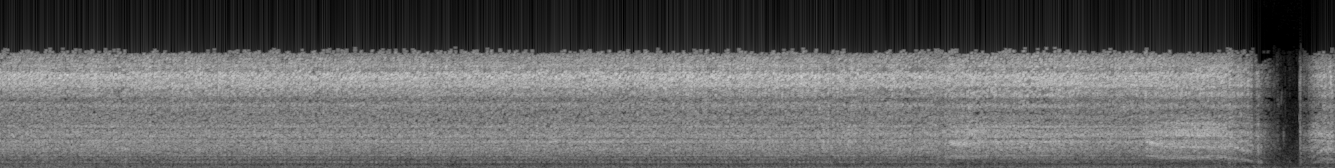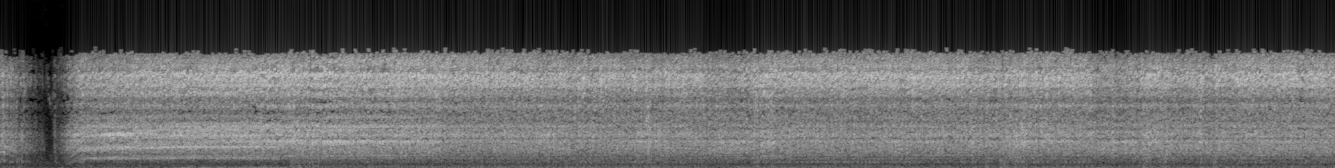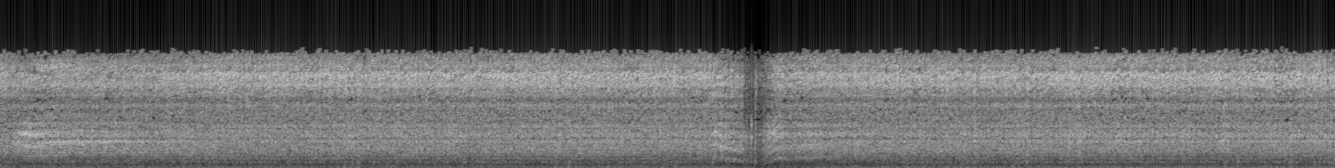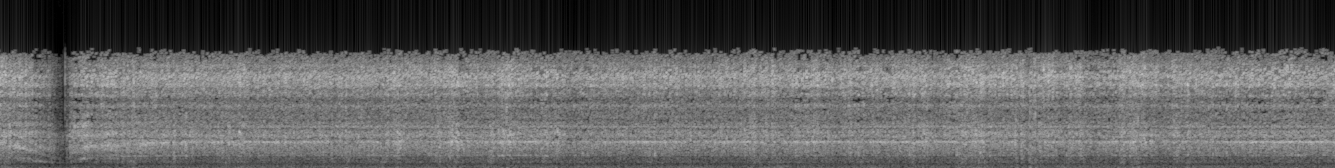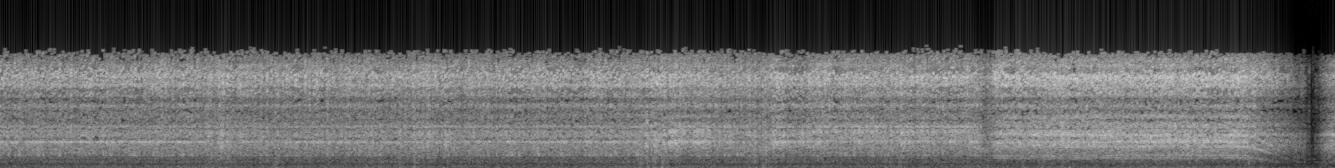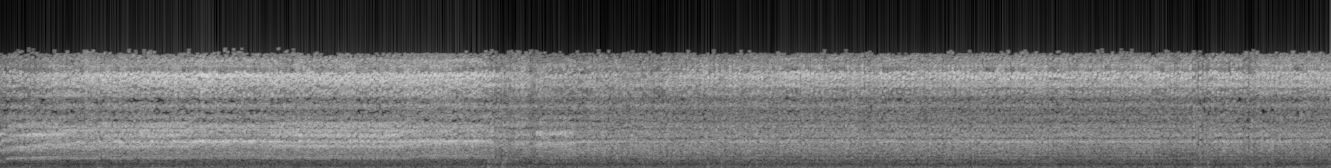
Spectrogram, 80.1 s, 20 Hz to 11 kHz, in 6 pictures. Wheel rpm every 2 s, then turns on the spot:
240, 230, 240, 230, 230, 230, 70, 160, 230, 230, 230, 230, 230, 230, 230, 240, 210, 170, 230, 230, 150, 230, 230, 240, 240, 230, 230, 230, 230, 230, 230, 230, 200, 130, 220, 220, 230, 230, 240, 230.
none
